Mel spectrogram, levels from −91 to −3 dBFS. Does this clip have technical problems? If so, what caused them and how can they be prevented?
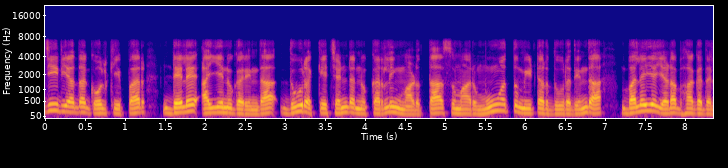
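No, this speech has come through the AMR wideband (HD Voice) codec at its top rate of 23.85 kbit/s, which keeps it clear, and the lack of content above about 7.2 kHz is simply that codec's normal bandwidth limit.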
